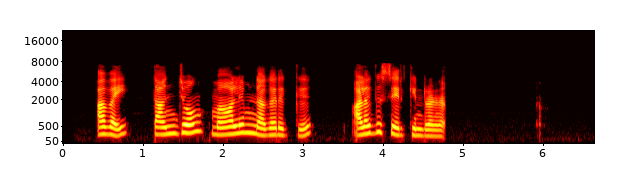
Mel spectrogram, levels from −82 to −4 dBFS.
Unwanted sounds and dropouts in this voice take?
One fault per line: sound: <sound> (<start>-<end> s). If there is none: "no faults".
no faults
